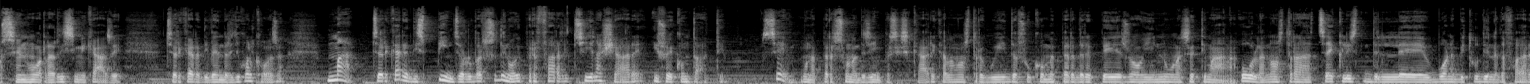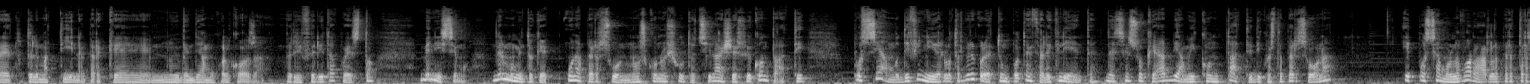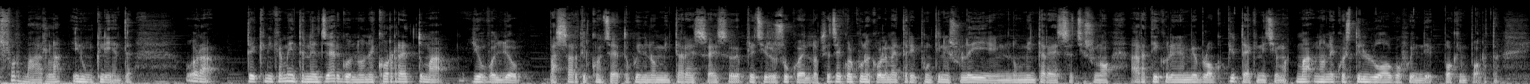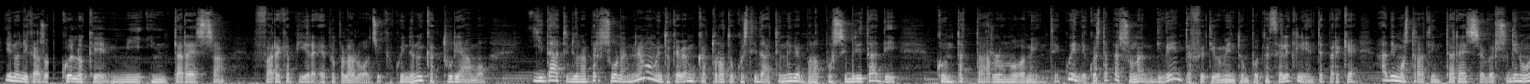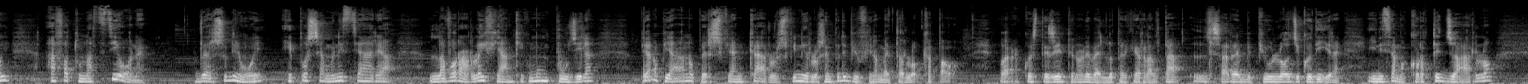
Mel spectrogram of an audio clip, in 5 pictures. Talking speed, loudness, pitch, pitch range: 185 wpm, -17 LUFS, 120 Hz, 110-140 Hz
